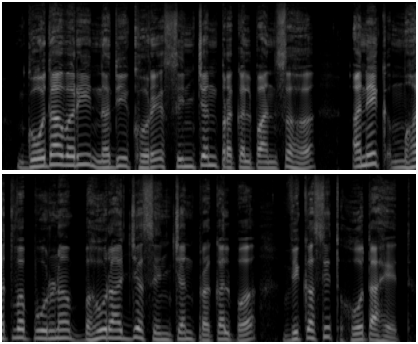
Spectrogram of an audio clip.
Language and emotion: Marathi, neutral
